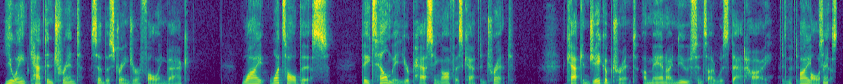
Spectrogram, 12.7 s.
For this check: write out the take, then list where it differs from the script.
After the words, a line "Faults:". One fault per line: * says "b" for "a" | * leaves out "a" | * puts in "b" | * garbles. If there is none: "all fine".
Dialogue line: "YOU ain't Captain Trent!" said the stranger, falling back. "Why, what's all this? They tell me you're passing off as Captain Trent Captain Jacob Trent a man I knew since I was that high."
"YOU ain't Captain Trent!" said the stranger, falling back. "Why, what's all this? They tell me you're passing off as Captain Trent Captain Jacob Trent a man I knew since I was that high." [garbled]
Faults:
* garbles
